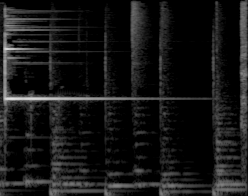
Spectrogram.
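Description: A bright ding sound effect, struck once and ringing on as a single high tone for about two seconds, over background music with a soft beat about twice a second.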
